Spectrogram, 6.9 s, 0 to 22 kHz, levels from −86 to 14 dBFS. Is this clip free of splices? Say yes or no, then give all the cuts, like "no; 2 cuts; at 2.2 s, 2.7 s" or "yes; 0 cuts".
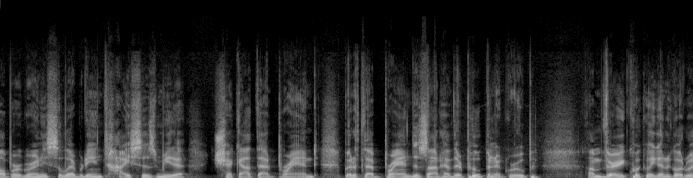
yes; 0 cuts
